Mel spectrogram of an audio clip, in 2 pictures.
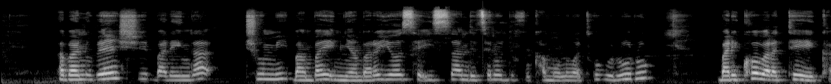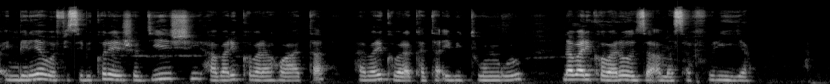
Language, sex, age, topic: Rundi, female, 18-24, education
